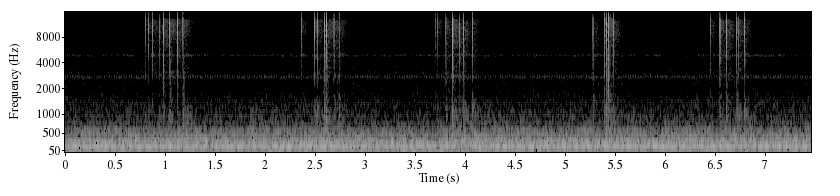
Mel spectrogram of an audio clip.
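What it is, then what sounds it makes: Marble countertop tapped with nails. Long pink acrylic nails tap slowly with fingertips and nail tips on a large, solid, speckled marble kitchen countertop. Five short bursts of quick, bright clicking rise over a steady low hum, each cluster of taps fading almost instantly.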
